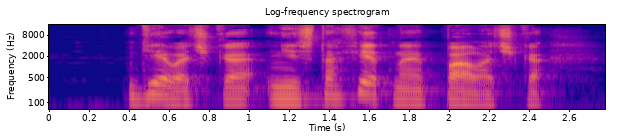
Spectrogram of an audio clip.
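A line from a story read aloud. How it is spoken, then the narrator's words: Gentle. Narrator (Russian): мягко сказал Сава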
